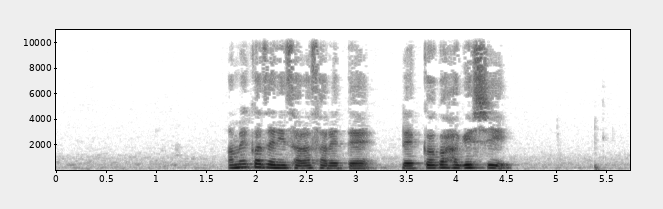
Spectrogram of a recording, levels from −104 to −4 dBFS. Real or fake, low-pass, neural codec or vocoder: real; 9.9 kHz; none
